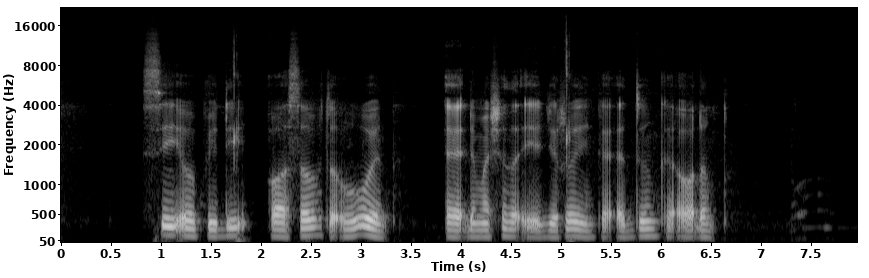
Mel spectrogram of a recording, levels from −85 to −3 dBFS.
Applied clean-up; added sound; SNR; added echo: neural mask model RNNoise.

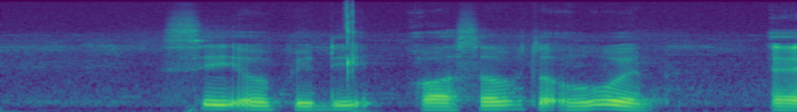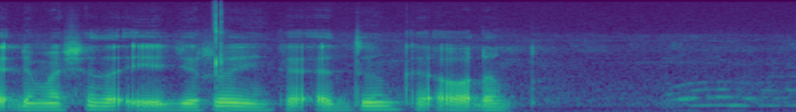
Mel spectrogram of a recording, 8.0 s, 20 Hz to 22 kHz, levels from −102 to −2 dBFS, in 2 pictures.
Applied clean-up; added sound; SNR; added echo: none; Finger snapping; 13 dB; none.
